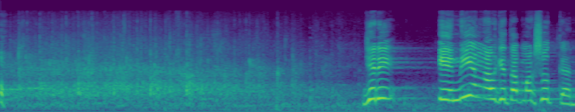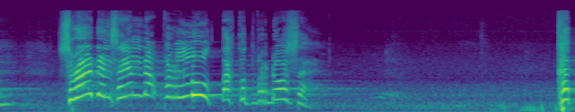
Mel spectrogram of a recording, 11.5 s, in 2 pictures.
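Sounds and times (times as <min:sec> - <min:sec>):
crowd applause: 0:00.0 - 0:03.6
speech: 0:03.6 - 0:09.0.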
